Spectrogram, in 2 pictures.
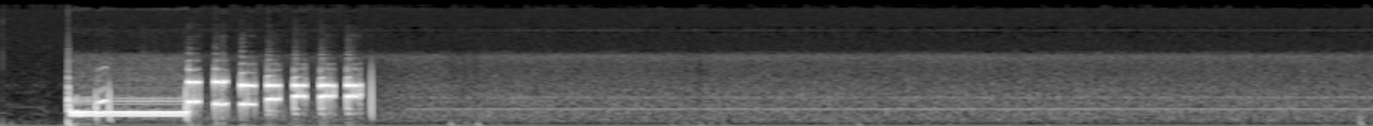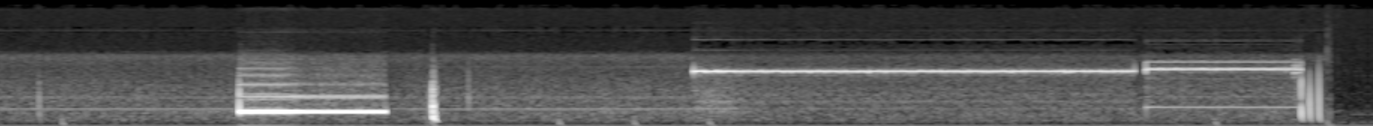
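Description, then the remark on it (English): A quick burst of touch-tone dialing beeps for a local call within Stony Brook, to a place less than a mile away, then a hum on the line and a short ring, then a modem answers with a steady high-pitched tone that shifts near the end. “Now, just to demonstrate it one more time, let's call from Stony Brook to Stony Brook one more time. To something that picks up, say a modem, okay?”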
